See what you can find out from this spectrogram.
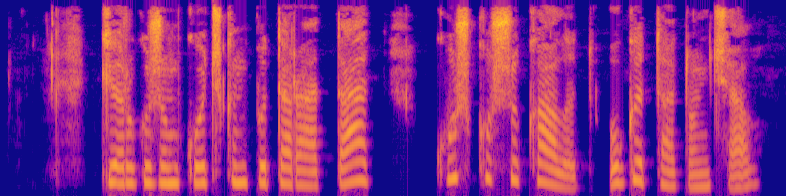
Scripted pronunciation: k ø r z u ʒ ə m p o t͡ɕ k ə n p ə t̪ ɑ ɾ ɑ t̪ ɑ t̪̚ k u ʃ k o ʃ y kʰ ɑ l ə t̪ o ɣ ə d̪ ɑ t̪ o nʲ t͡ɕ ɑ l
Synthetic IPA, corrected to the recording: k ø r ɣ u ʒ ə m k o t͡ɕ k ə n p ə t̪ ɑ ɾ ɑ t̪ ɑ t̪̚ k u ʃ k o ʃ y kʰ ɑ l ə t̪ o ɣ ə t̪ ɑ t̪ o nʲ t͡ɕ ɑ l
